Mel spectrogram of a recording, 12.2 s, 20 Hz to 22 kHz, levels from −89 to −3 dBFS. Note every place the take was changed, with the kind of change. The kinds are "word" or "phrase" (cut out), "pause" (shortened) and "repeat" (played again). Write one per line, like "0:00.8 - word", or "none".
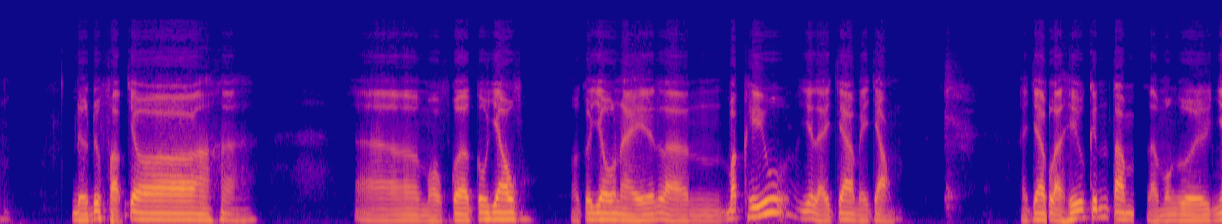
0:01.2 - word
0:05.5 - pause
0:10.5 - phrase
0:11.3 - word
